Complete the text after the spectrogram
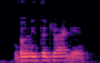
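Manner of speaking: ordinary talk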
